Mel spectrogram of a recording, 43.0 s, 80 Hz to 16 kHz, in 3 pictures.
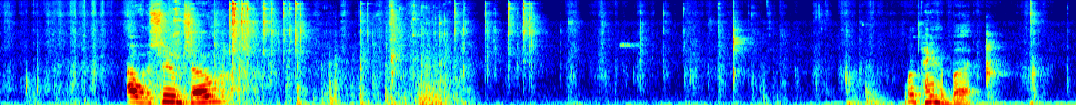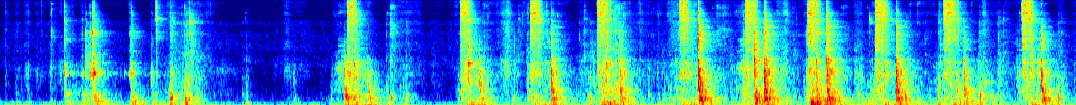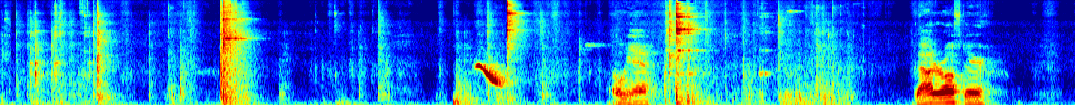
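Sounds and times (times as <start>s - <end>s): short falling squeak: 35.0s - 35.5s.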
